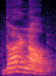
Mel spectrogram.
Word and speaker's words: doorknob: Por exemplo, a gente tem palavras terminadas em K e N no inglês, onde a gente não pronuncia o som do K. Know, saber, knife, faca, knee, joelho, doorknob, maçaneta.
